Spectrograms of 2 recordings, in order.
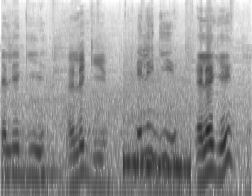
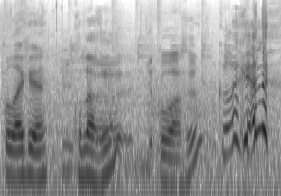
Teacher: Конечные глухие согласны «к», «к», «п» при присоединении аффиксов, начинающихся с гласного звука, гласный звук – это созухсес, переходят в звонкие парные. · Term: чередовании согласных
